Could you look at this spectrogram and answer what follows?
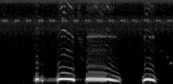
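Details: Local wild spotted dove call used as a lure to attract other doves: a short double note, then three mellow, hollow coos, the middle one longest and gently falling, in a quiet setting.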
